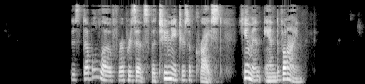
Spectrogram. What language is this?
English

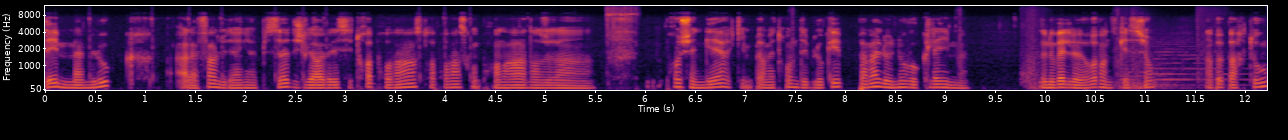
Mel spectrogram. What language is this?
French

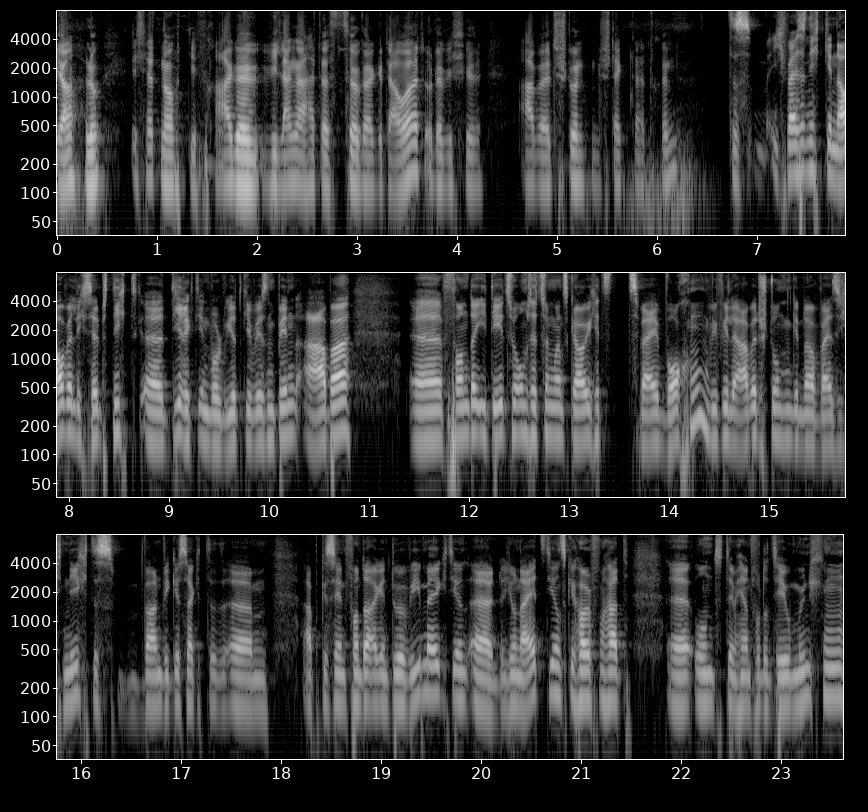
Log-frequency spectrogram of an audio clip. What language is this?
German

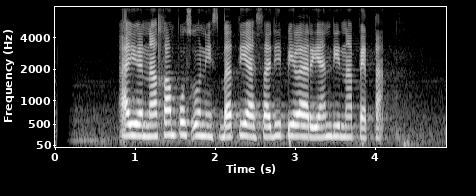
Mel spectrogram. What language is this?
Sundanese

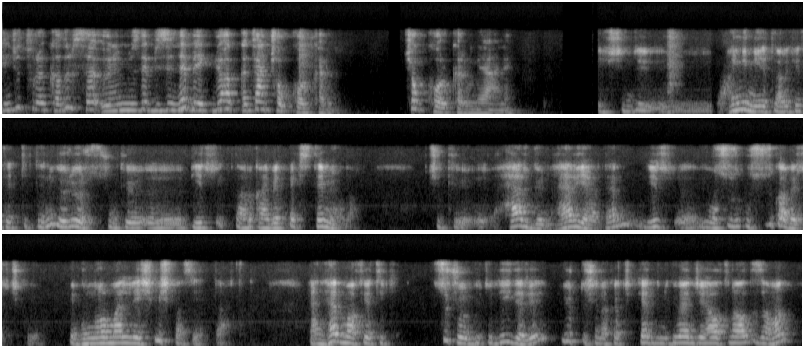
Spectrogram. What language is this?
Turkish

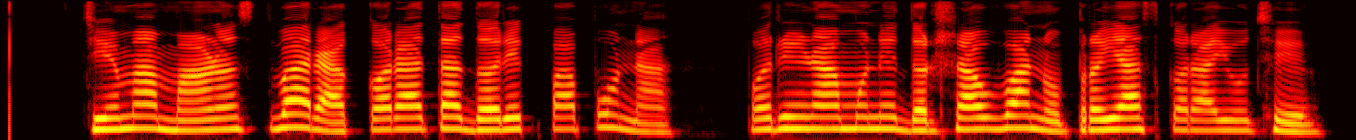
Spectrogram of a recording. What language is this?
Gujarati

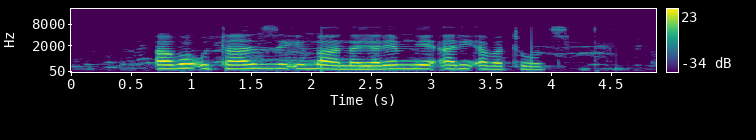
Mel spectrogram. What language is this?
Kinyarwanda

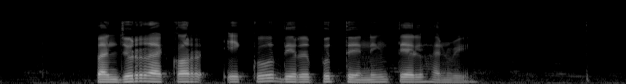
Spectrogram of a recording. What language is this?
Javanese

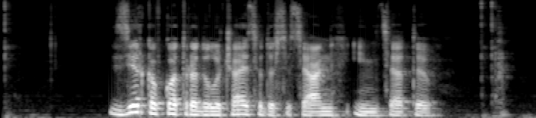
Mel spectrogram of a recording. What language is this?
Ukrainian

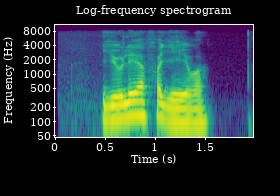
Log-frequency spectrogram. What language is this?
Russian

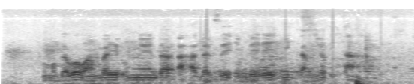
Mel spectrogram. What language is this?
Kinyarwanda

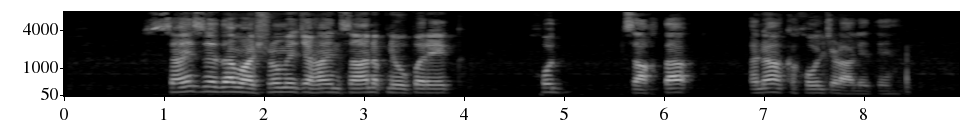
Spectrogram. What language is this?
Urdu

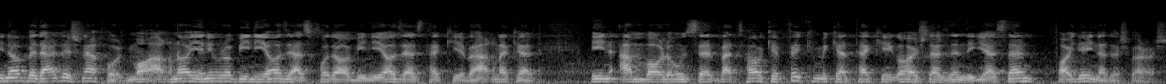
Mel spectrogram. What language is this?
Persian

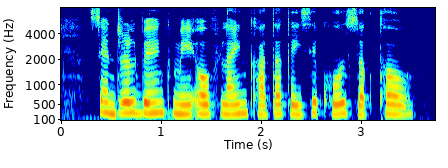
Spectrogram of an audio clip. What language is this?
Chhattisgarhi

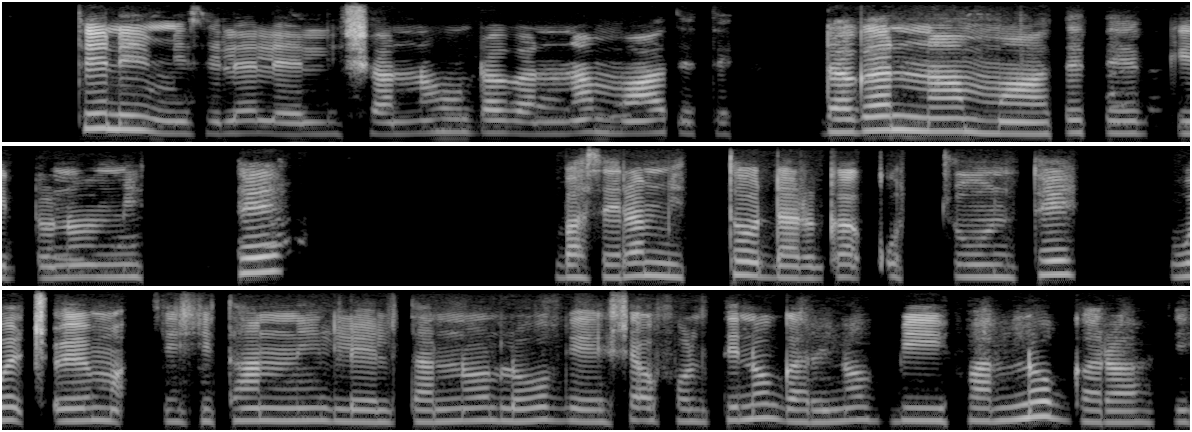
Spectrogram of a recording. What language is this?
Sidamo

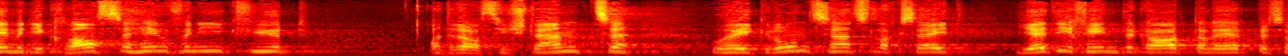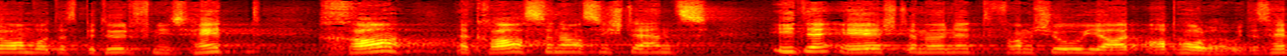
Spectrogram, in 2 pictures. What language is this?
Swiss German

